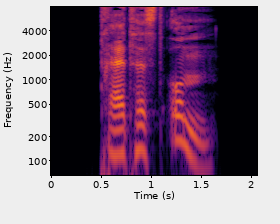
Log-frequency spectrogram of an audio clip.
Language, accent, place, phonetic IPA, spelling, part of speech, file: German, Germany, Berlin, [ˌtʁɛːtəst ˈʊm], trätest um, verb, De-trätest um.ogg
- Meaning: second-person singular subjunctive II of umtreten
